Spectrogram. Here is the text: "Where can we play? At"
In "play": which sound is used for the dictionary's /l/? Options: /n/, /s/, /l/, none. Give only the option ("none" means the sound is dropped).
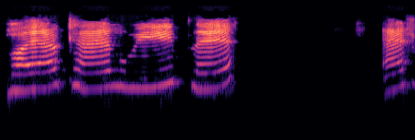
/l/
